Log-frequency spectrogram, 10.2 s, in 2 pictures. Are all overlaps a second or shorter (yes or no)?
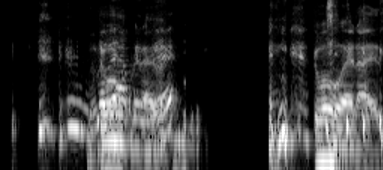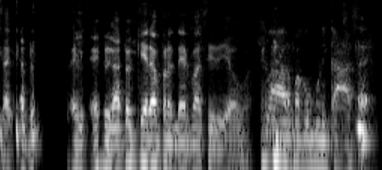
no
